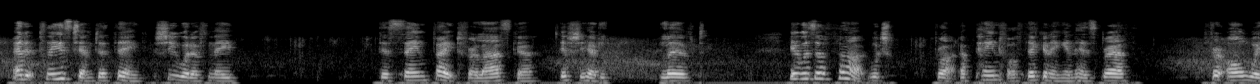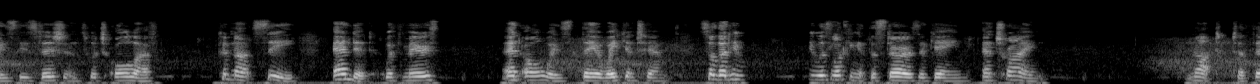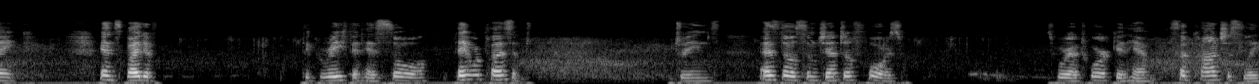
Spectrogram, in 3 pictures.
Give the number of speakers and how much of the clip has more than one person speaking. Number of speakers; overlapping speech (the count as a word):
one, no overlap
